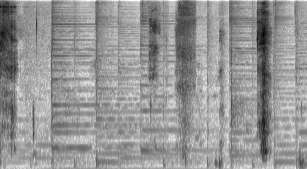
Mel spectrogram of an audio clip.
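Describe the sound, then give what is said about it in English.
A pet named Biscuit sniffles and sneezes in a few sharp, breathy bursts spaced irregularly, moderately loud, with a low murmur of voices running underneath. “There's something sniffling.”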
